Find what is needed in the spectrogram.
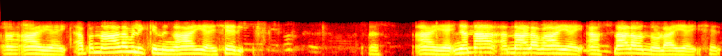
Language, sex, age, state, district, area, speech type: Malayalam, female, 30-45, Kerala, Kasaragod, rural, conversation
